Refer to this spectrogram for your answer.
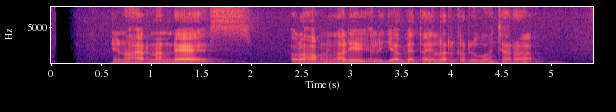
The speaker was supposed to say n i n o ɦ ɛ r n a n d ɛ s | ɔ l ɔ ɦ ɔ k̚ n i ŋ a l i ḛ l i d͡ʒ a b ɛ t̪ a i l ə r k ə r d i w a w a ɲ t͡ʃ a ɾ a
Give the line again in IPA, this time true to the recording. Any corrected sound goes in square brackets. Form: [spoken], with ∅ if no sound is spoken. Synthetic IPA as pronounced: n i n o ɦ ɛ r n a n d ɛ s | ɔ l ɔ ɦ ɔ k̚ n i ŋ a l i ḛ l i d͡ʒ a b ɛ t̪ a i l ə r k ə r d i w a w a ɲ t͡ʃ a ɾ a

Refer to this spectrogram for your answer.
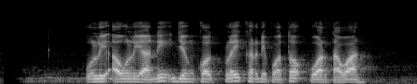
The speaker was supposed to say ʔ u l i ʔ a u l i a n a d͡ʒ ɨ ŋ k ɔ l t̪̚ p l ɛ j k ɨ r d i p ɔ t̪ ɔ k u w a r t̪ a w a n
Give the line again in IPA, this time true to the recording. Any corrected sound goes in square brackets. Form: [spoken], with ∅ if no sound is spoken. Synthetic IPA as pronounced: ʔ u l i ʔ a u l i a n [i] d͡ʒ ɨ ŋ k ɔ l t̪̚ p l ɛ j k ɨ r d i p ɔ t̪ ɔ k u w a r t̪ a w a n

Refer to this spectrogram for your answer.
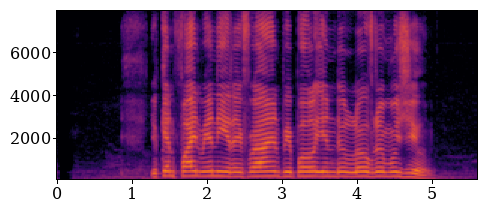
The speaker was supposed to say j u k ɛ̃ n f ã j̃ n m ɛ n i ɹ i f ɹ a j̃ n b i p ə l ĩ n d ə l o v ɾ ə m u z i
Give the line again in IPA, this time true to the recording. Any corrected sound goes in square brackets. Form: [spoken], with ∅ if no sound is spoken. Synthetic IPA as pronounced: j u k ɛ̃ n f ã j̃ n m ɛ n i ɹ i f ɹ a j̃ n [p] i p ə l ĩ n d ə l o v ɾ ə m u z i

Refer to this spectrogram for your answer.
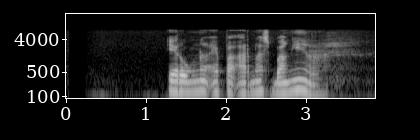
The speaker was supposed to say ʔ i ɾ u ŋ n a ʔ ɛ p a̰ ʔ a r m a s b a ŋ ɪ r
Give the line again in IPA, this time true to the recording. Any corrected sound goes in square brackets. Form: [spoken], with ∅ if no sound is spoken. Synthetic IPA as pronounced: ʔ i ɾ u ŋ n a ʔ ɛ p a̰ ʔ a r [n] a s b a ŋ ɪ r

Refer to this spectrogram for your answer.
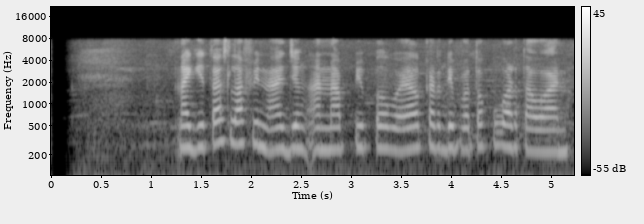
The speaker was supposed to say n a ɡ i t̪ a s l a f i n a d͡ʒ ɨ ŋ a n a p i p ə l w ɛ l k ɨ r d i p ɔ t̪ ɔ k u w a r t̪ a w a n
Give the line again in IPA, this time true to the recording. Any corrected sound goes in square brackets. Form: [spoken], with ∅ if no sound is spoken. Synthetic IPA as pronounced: n a ɡ i t̪ a s l a f i n a d͡ʒ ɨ ŋ a n a p i p ə l w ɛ l k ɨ r d i p ɔ t̪ ɔ k u w a r t̪ a w a n

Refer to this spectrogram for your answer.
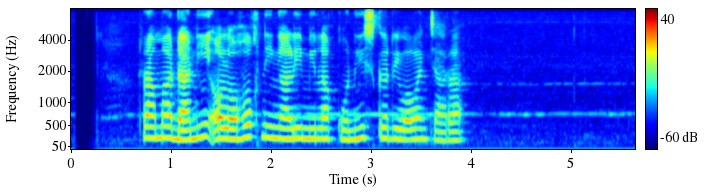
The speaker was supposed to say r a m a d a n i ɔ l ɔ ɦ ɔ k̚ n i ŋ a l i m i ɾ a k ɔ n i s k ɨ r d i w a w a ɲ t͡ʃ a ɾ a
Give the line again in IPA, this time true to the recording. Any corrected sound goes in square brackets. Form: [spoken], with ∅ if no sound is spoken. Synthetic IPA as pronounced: r a m a d a n i ɔ l ɔ ɦ ɔ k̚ n i ŋ a l i m i [l] a k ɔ n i s k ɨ r d i w a w a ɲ t͡ʃ a ɾ a

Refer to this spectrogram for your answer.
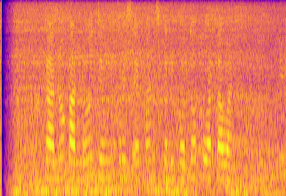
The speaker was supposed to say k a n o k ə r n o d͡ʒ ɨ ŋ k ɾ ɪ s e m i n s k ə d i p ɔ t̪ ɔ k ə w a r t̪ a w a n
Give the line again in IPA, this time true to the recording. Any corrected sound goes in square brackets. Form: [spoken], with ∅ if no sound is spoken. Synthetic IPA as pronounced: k a n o k [a] r n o d͡ʒ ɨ ŋ k ɾ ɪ s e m [a] n s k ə d i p ɔ t̪ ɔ k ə w a r t̪ a w a n

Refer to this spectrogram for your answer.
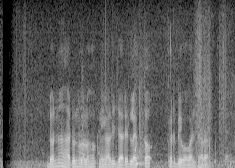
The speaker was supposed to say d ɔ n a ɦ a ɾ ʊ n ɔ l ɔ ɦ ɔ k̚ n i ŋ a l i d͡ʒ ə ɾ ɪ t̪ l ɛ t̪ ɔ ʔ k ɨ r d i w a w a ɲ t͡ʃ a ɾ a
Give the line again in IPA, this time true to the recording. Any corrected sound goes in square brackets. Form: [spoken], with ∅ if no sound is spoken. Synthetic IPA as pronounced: d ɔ n a ɦ a ɾ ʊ n ɔ l ɔ ɦ ɔ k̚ n i ŋ a l i d͡ʒ [a] ɾ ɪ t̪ l ɛ t̪ ɔ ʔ k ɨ r d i w a w a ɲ t͡ʃ a ɾ a

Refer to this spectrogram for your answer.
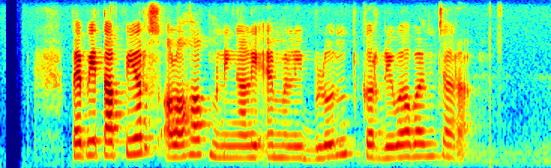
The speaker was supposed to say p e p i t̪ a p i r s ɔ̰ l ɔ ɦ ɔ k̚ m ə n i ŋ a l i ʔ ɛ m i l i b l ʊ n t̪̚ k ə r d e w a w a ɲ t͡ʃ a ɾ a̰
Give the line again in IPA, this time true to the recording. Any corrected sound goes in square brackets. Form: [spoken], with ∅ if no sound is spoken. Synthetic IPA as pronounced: p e p i t̪ a p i r s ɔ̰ l ɔ ɦ ɔ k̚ m ə n i ŋ a l i ʔ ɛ m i l i b l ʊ n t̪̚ k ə r d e w a w a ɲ t͡ʃ a ɾ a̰

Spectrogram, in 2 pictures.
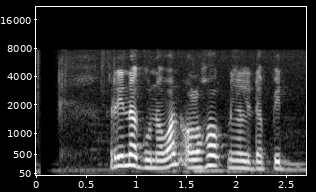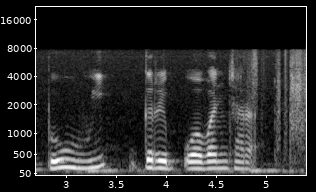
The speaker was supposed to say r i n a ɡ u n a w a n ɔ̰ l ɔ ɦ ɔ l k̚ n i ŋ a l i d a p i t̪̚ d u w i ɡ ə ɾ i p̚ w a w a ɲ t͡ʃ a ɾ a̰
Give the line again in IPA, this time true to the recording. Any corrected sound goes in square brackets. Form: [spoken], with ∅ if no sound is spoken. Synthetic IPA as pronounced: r i n a ɡ u n a w a n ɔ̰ l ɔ ɦ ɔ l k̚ n i ŋ a l i d a p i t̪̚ [b] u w i ɡ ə ɾ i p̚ w a w a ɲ t͡ʃ a ɾ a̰

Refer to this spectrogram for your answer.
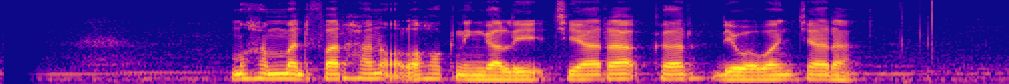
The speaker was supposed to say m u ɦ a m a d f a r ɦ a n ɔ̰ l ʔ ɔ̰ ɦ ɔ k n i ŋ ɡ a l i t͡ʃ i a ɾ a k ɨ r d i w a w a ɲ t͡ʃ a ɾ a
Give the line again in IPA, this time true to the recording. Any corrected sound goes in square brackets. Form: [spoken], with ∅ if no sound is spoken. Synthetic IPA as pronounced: m u ɦ a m a d f a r ɦ a n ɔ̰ l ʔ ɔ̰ ɦ ɔ k n i ŋ ɡ a l i t͡ʃ i a ɾ a k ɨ r d i w a w a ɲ t͡ʃ a ɾ a

